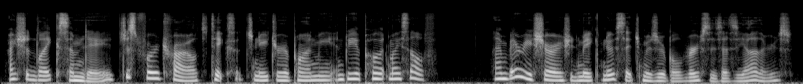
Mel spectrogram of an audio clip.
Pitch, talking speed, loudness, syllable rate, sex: 200 Hz, 255 wpm, -16 LUFS, 6.1 syllables/s, female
